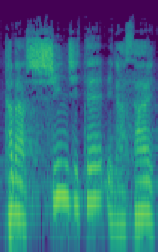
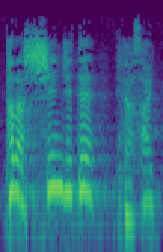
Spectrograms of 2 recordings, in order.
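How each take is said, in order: First: Said in the usual way. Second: ただ信じていなさい lifted higher, ending on a rise; Jesus's reassurance. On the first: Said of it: "ご一緒にお読みしましょう". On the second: Retold or imitated. Pastor voicing Jesus to Jairus, raised and hopeful. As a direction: say ただ信じていなさい higher, as a gentle lift of hope. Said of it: "そして続いて".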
